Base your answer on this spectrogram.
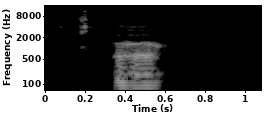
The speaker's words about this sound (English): As I take a sip of water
